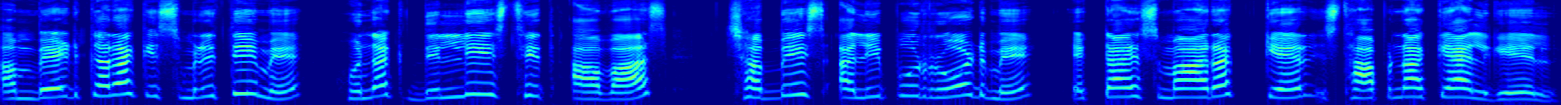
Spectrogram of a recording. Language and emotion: Maithili, neutral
